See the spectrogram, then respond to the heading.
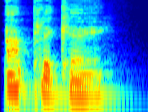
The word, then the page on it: applique: British English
